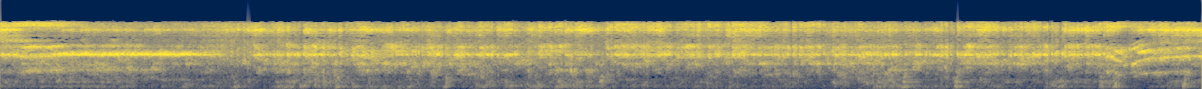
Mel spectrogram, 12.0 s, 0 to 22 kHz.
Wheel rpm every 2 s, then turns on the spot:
230, 230, 230, 240, 230, 210.
none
